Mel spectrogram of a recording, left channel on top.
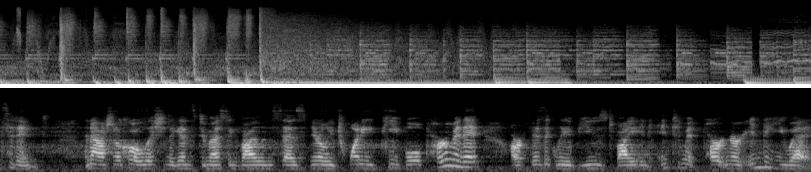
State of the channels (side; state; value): both; different; correlation 0.00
